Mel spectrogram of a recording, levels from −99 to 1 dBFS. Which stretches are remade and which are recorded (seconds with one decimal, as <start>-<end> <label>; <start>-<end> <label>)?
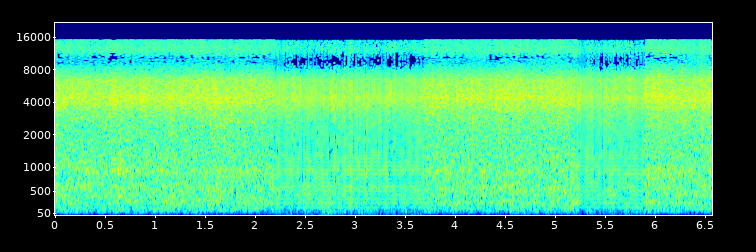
0.0-2.2 recorded; 2.2-3.7 remade; 3.7-5.2 recorded; 5.2-5.9 remade; 5.9-6.6 recorded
